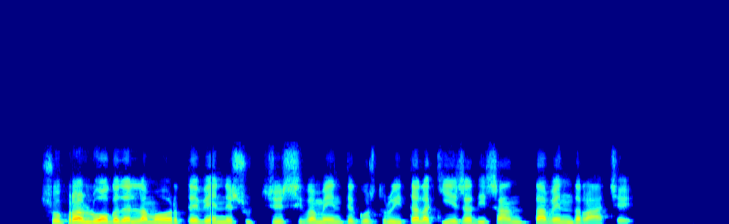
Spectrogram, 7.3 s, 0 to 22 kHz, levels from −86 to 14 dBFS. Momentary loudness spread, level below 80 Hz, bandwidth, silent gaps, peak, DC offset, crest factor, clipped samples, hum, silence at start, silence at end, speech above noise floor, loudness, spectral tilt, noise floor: 12 LU; -68 dBFS; 7.8 kHz; none; -8 dBFS; under 0.1%; 20 dB; under 0.1%; none; 0.45 s; 1 s; 59 dB; -27 LUFS; -5 dB/octave; -86 dBFS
